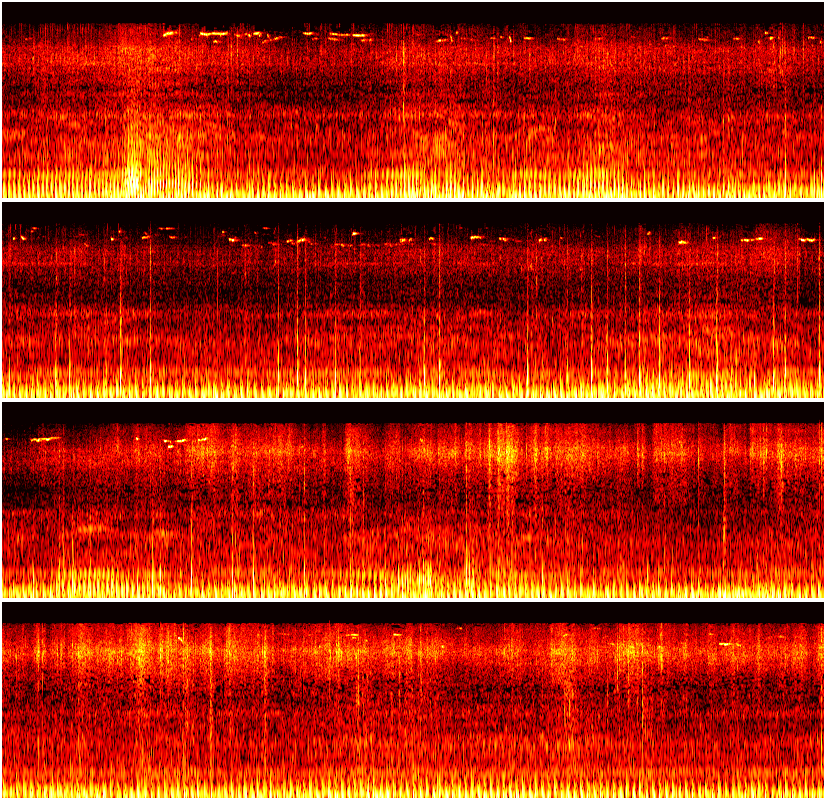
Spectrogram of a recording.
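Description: Trials motorcycle engine running at low revs with a few brief rises and falls in pitch as it creeps down a steep slope. Frequent small cracks and knocks from dry leaves, twigs and stones under the tyres run over it.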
